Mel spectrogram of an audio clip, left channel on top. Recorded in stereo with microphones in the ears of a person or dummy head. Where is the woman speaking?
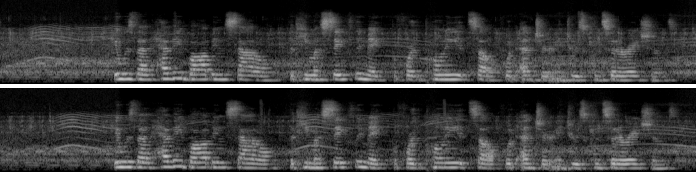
35° left (ahead or behind), 1.4 m.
